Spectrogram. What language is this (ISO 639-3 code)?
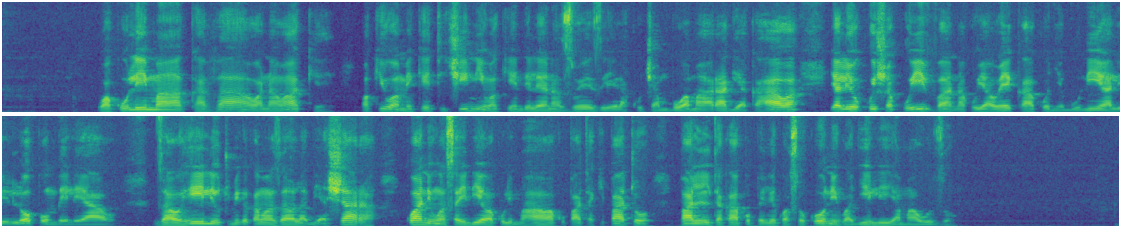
swa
